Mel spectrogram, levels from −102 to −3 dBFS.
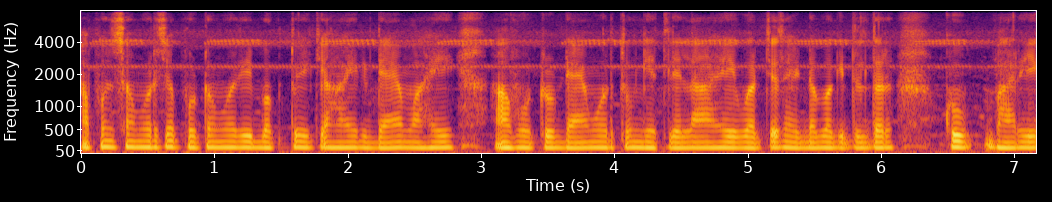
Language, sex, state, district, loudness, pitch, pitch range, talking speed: Marathi, male, Maharashtra, Aurangabad, -18 LUFS, 120 Hz, 115-125 Hz, 185 wpm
